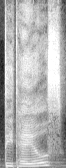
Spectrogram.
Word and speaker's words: details: Can I please have your account details? توجه داشته باشید که کلمه details میتونه به صورت details هم تلفظ بشه.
